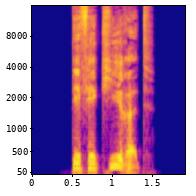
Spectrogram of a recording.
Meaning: second-person plural subjunctive I of defäkieren
- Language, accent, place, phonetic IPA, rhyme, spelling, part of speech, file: German, Germany, Berlin, [defɛˈkiːʁət], -iːʁət, defäkieret, verb, De-defäkieret.ogg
